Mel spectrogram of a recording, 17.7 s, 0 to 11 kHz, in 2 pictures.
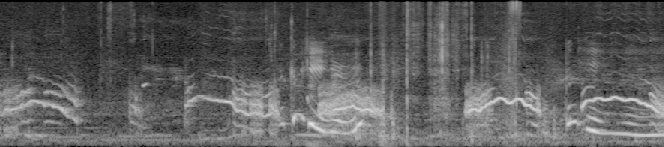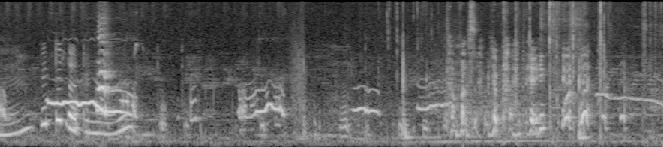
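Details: Three male Northern Inuit puppies, 11 days old, indoors, give repeated curving whimpers and squeals, rising then falling, in quick succession, with a woman speaking softly to them in between.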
